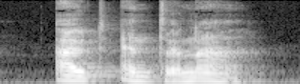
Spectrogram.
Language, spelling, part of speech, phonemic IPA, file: Dutch, uit-en-ter-na, adverb, /ˌœytɛntɛrˈna/, Nl-uit-en-ter-na.ogg
- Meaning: alternative form of uit-en-te-na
